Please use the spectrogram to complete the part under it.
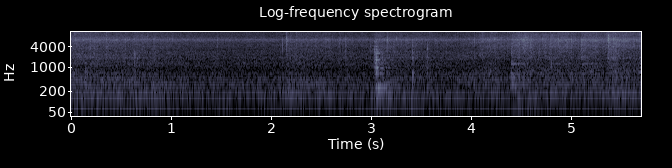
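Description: Onions and turmeric sizzle steadily in a pan for bitter gourd sabzi, with occasional scraping knocks as a spoon stirs them.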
